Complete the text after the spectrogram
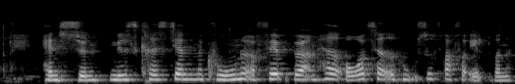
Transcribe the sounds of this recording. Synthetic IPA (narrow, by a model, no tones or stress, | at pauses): hænsːønnilskʰʁɛsd̥jænmekʰo̝ːnəɒ̽fem̰b̥ɶɐ̰nɦæð̞̩ˠɒʊɐt͡sʰɛ̰ːð̩ˠhṵːsð̞̩ˠfʁɑ̈fɒ̽ʔel̰d̥ʁɐnə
